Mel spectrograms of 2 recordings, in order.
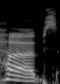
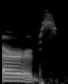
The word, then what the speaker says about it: herbs: just the way but we do say herbs and not like I'm sorry I hate it when Americans say herbs come on dude that H is not silent okay come on cooked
